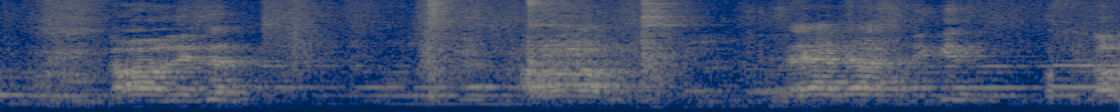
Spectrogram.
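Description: Indistinct voices of people talking, with a few short clinks around the middle.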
